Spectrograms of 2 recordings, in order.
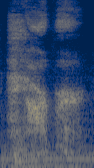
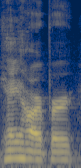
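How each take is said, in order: First: It is said in a whisper. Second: It is said in a normal voice.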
